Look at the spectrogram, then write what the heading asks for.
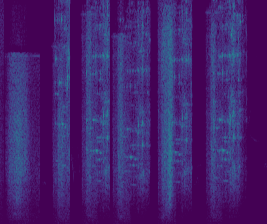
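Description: Broken glass and debris being swept up in the video game The Walking Trade, six separate bursts of crunchy shattering clatter, each under a second, with short silent gaps between them.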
